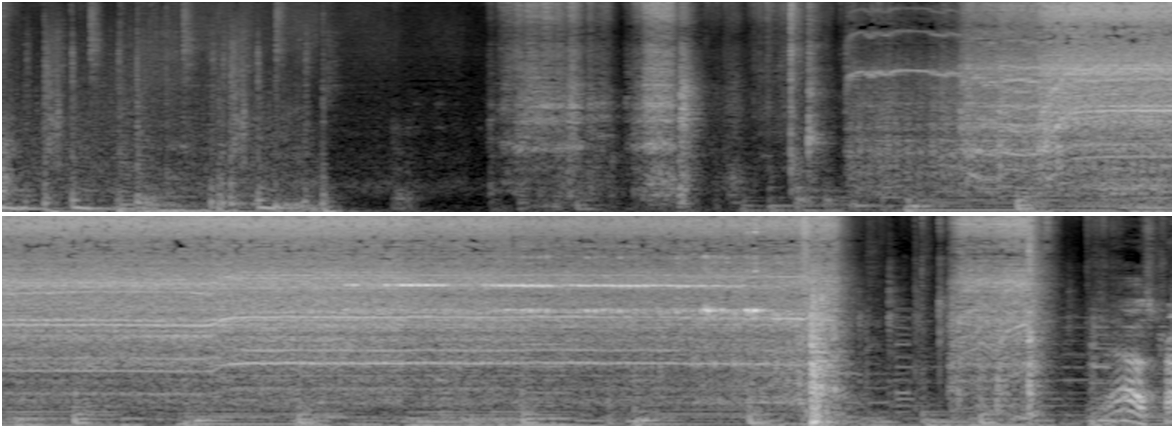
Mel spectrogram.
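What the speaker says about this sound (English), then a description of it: "I was trying to save the drill bit" A power drill whines steadily for several seconds, loud and close, with a rising pitch as it spins up, framed by short bursts of handling noise.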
